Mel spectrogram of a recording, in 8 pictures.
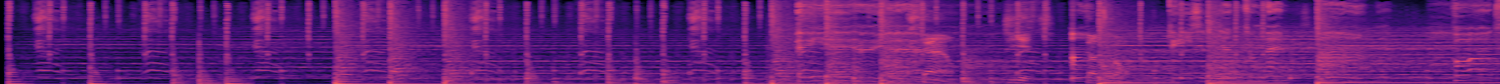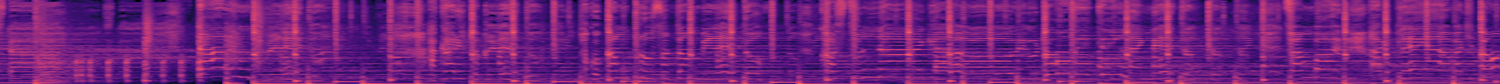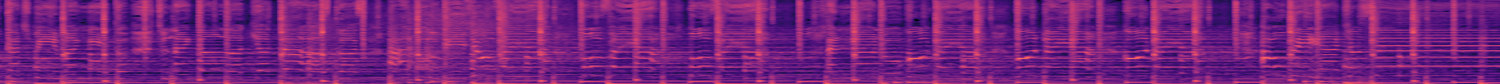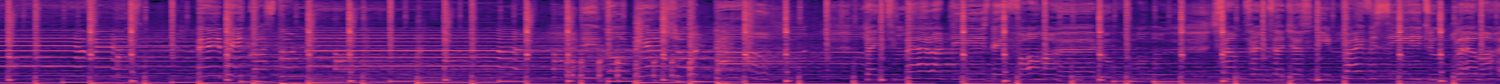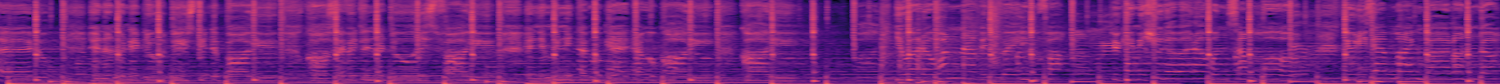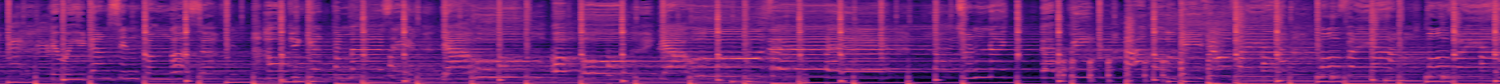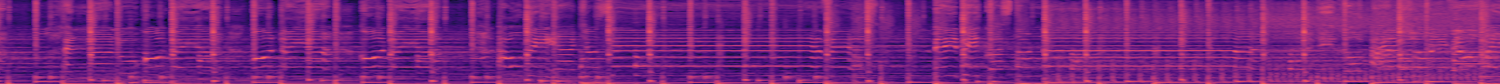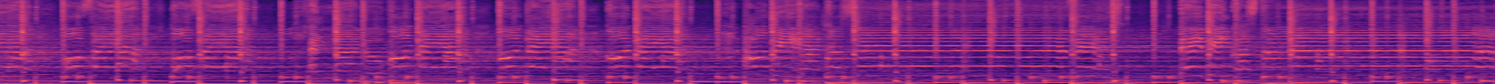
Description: a Ghanaian highlife singer and award-winning musician
highlife love banger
